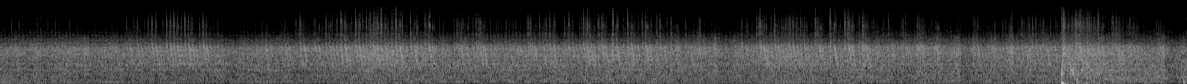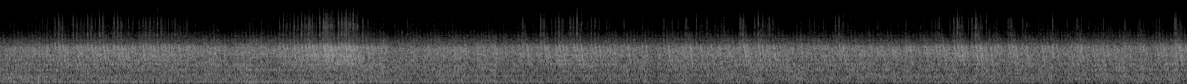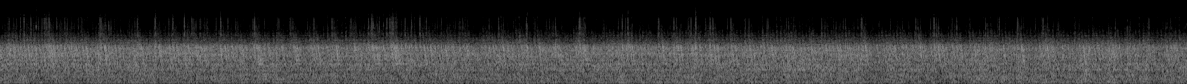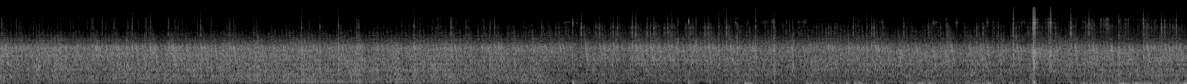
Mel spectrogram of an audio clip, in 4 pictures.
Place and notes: Mega Bridge, Bangkok lifting gantry
Samut Prakan, Thailand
